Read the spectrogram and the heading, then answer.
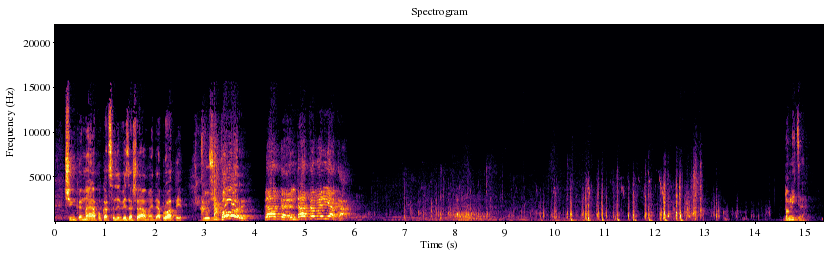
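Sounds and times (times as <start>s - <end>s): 
speech: 0.2s - 6.0s, 14.6s - 15.1s
tall horse's hooves clip-clopping: 6.3s - 14.4s.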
